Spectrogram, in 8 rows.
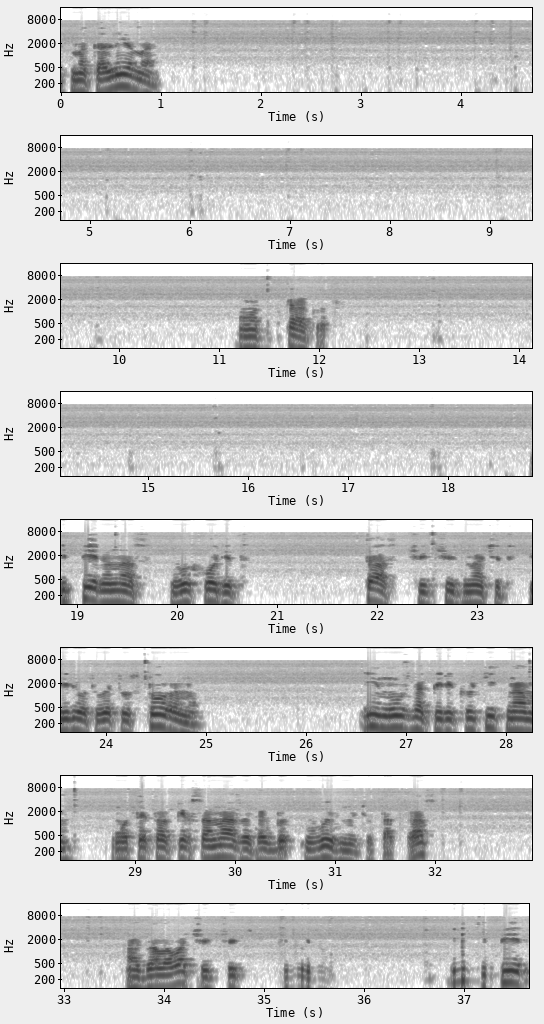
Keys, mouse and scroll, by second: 1.3-1.9 shift+drag, 4.2-5.4 shift+drag, 5.4-5.9 middle drag, 7.0-9.0 drag, 9.8-11.4 middle drag, 12.4-13.1 middle drag, 14.7 middle click, 16.5-17.9 middle drag, 18.8 middle click, 22.4-24.4 drag, 28.1 click, 30.0 r, 32.1 click, 33.1 click, 34.1 r, 35.2 click, 35.5-36.5 middle drag, 37.0-37.6 middle drag.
